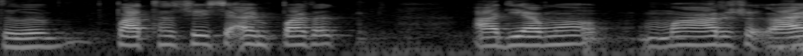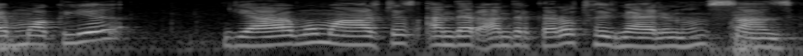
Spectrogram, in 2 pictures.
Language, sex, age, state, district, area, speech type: Kashmiri, female, 60+, Jammu and Kashmir, Ganderbal, rural, spontaneous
